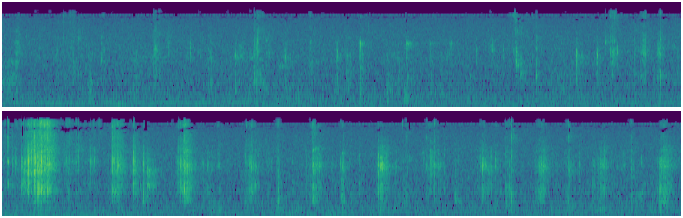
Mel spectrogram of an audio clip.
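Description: Close-miked eating of cheese and crusty baguette: scattered small mouth clicks, one loud crunchy bite about nine seconds in, then steady chewing with short wet clicks.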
